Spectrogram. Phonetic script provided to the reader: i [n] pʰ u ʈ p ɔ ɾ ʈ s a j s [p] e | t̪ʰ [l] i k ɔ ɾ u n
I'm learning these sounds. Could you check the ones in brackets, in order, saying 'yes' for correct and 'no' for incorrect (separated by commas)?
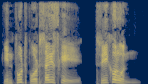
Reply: yes, no, no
